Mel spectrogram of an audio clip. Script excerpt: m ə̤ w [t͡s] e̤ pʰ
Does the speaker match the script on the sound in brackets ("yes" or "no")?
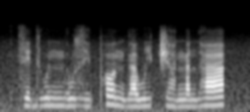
no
